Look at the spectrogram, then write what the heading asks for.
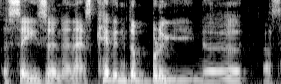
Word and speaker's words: De Bruyne: almost 10 assists a season and that's kevin de bruyne that's how you pronounce it um but bruno which is you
